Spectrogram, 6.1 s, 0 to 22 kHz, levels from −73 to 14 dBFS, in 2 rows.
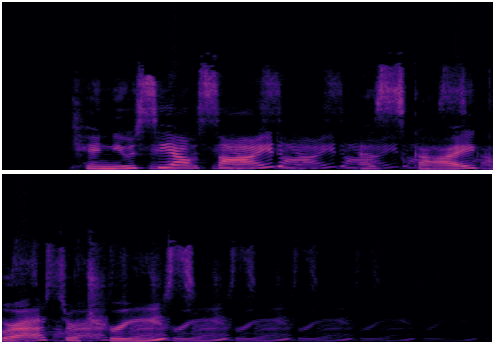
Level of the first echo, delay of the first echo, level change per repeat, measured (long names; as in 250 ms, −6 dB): −12.0 dB, 390 ms, −5.5 dB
